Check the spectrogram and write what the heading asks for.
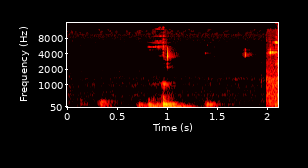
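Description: Near silence, with a single faint click about a second in.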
